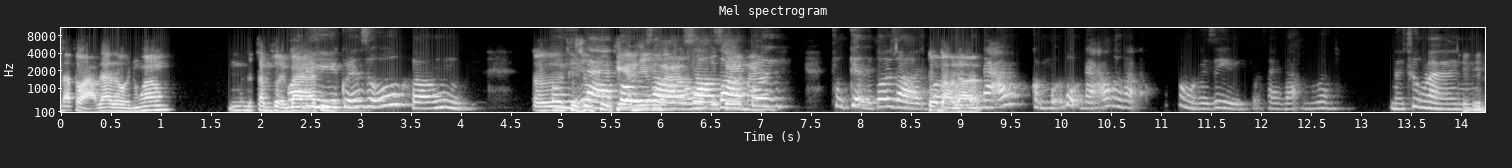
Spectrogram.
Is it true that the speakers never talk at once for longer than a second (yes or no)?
no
